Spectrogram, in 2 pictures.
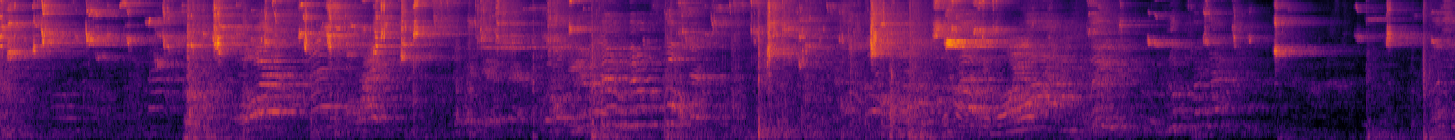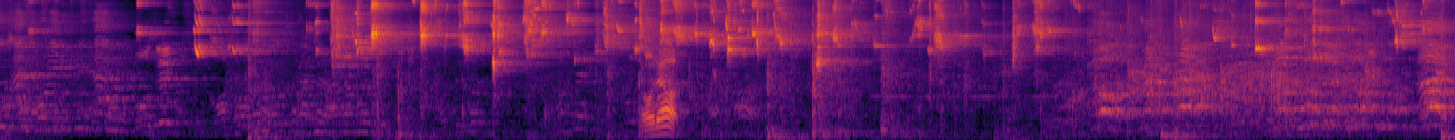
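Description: Young players shout to each other across the court.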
